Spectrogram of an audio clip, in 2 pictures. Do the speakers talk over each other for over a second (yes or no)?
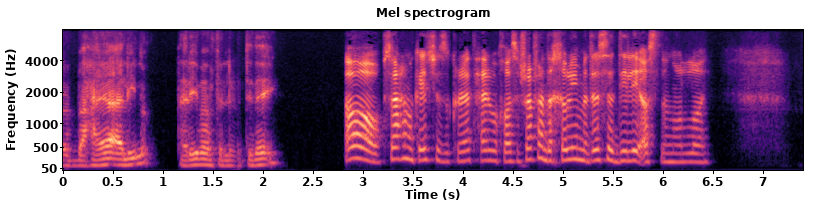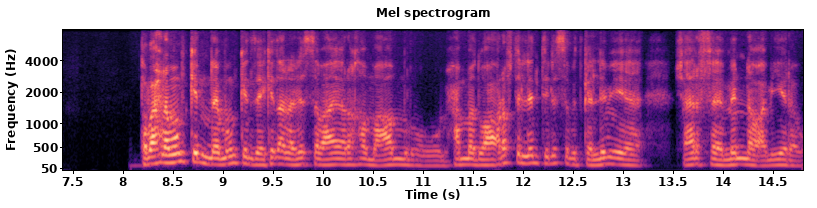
no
